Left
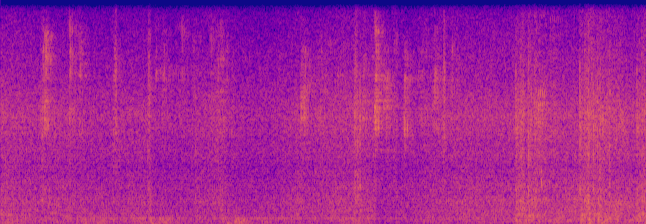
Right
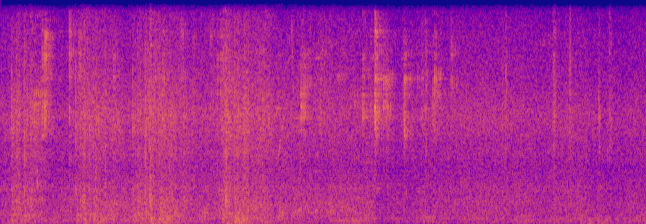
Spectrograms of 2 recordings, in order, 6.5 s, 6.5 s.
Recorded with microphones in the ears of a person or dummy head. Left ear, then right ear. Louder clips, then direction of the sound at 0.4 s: Right 3 dB; 10° right (ahead or behind).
